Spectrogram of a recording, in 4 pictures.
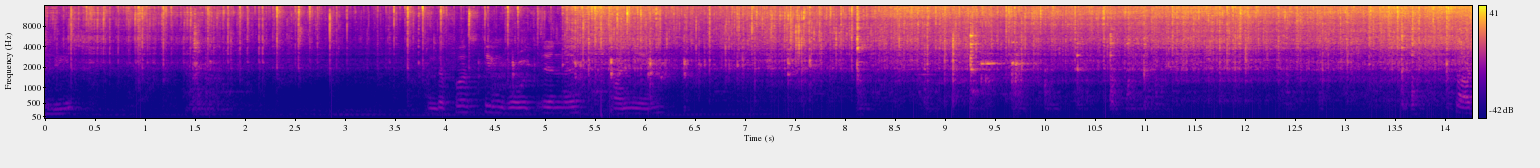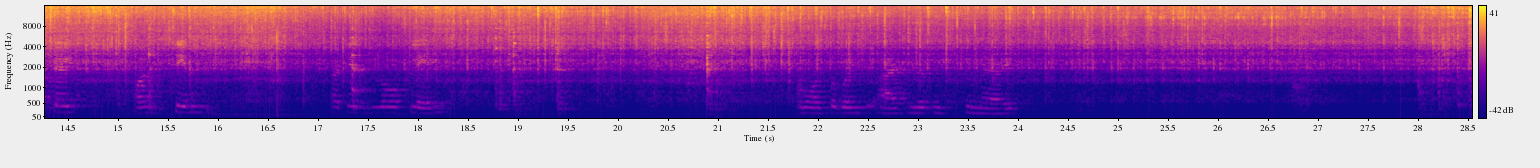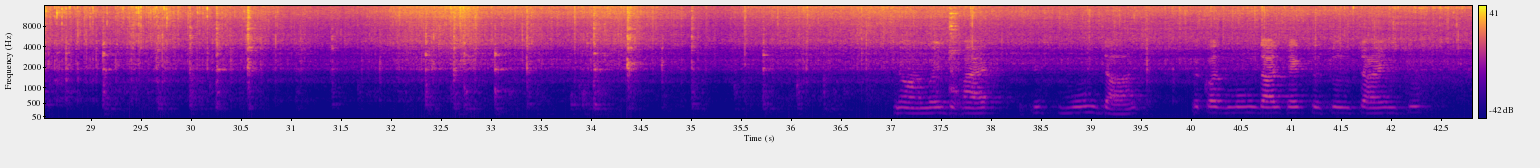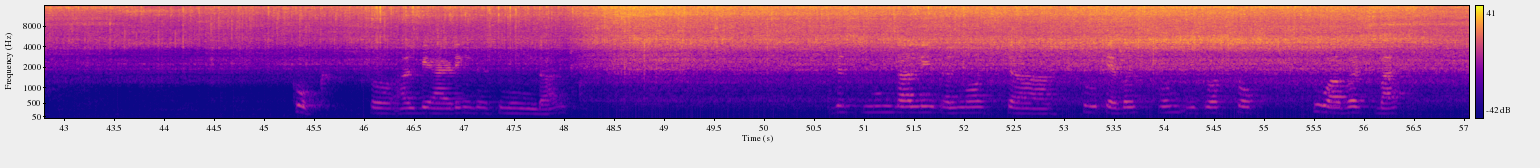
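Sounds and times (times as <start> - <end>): onion sizzling in oil: 0.0 - 57.0
spoon scraping pan bottom: 5.3 - 11.5, 28.0 - 36.7.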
